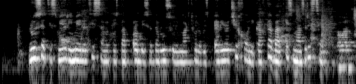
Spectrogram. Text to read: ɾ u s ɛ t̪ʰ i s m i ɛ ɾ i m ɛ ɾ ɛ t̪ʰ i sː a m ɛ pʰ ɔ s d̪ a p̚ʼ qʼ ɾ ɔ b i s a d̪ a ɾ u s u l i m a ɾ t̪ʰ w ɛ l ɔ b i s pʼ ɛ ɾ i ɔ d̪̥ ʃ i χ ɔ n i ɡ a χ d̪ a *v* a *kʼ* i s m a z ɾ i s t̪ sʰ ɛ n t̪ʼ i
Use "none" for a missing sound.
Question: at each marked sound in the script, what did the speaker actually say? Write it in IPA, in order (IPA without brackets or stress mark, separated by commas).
v, kʼ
